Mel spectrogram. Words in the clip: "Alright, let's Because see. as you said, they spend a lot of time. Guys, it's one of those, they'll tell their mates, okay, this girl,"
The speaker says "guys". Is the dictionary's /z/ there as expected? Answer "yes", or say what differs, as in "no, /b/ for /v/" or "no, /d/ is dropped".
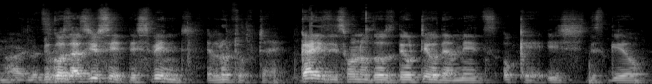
yes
